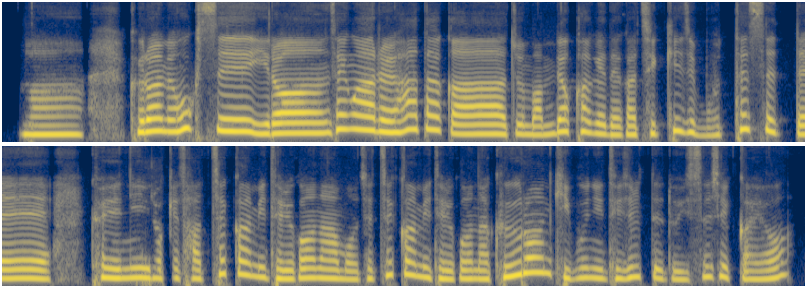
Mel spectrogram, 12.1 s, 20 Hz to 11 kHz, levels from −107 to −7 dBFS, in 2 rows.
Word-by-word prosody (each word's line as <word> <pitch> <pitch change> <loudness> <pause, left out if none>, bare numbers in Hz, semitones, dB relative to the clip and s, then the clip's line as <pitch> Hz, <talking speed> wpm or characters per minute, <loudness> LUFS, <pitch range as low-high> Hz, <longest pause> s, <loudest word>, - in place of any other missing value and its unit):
아 210 0 +1 0.3
그러면 280 +1 +4
혹시 340 -2 0 0.3
이런 240 +1 +5
생활을 310 -6 +3
하다가 220 -10 +2
좀 215 -2 -3
완벽하게 235 +3 -1
내가 200 0 -2
지키지 255 +5 -4
못했을 255 - -4
때 210 -2 +1 0.3
괜히 225 -1 +1
이렇게 215 -1 -3
자책감이 260 - -3
들거나 210 +1 0
뭐 190 -1 -4
죄책감이 265 - -3
들거나 200 -1 -1
그런 320 - +2
기분이 220 -6 -4
드실 210 +5 -2
때도 205 -5 -6
있으실까요? 205 +1 -4
225 Hz, 310 characters per minute, -18 LUFS, 210-270 Hz, 0.3 s, 이런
